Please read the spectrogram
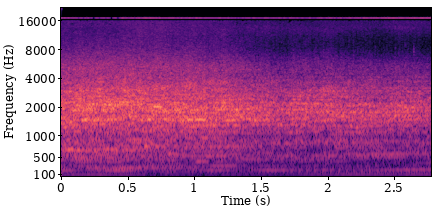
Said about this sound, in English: I know that truck drowned out that noise.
